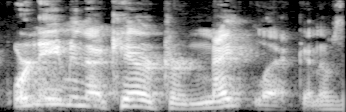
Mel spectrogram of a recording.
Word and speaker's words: Neitlich: the four horsemen created which was the character night lick nit T Li i k which is how you pronounce my last name my last name being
